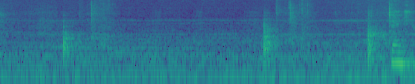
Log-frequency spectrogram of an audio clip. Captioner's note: high heel footsteps get closer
